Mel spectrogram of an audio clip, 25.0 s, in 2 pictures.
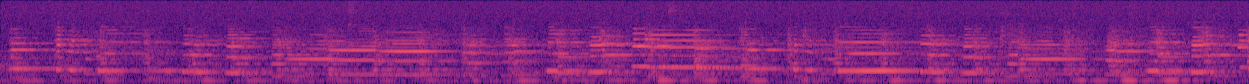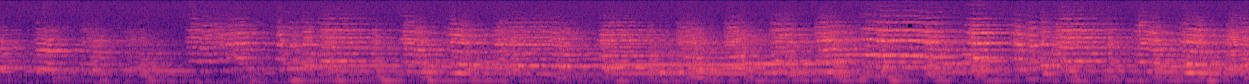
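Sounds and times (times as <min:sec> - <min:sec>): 
march music: 0:00.0 - 0:24.9.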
